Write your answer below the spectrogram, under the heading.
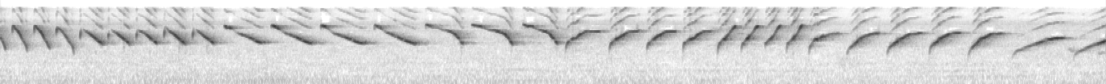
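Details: Canary training song: a long fast run of high descending sweeps, the phrases changing shape and slowing slightly toward the end.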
